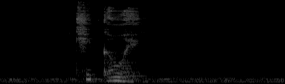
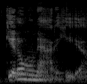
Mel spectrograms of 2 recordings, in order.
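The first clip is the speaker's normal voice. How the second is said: louder, brushing them off with a wave; dismissive; 4 semitones higher, 6 dB louder than usual. Acted. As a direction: shoo them away, half laughing. Dismissing unhelpful people.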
